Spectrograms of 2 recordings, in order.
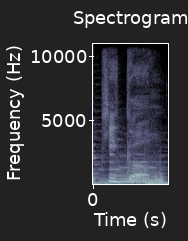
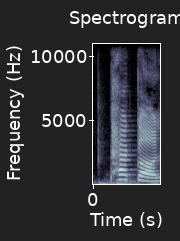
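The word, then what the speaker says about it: P.E.K.K.A: a bunch of mini pikas or a normal pika slash pekka whatever one kid in my school kept like no it's pronounced pekka not pika so whatever also him and his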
